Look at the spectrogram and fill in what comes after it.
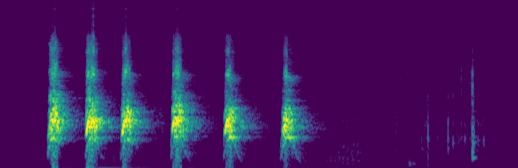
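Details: Angry about an upcoming bath, Lani the Shih Tzu barks from inside the tub she cannot get out of: six rapid, harsh barks about two-fifths of a second apart, followed by quiet and a few faint clicks.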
